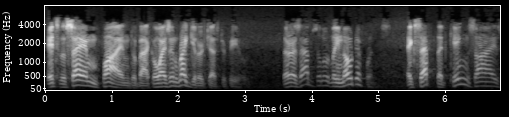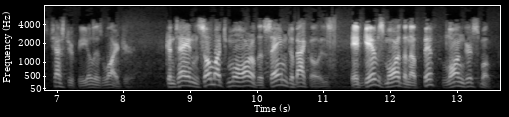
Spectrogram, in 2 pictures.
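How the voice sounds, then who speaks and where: Vintage radio announcer, male, American: lowish, very animated intonation, emphatic scripted read, dulled old broadcast sound. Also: moderate pace, breathy edge, dry recording, lo-fi sound. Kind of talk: 1950s radio announcing, scripted narration and ad reading.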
